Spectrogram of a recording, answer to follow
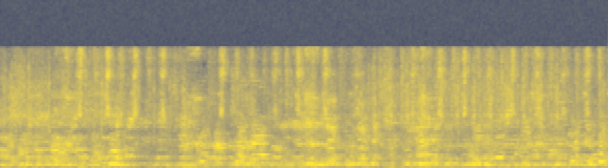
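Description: Indistinct chatter of many people talking at once, overlapping voices with no single clear speaker.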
